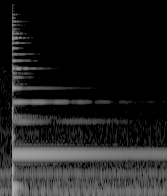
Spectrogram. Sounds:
harp, music, musical instrument

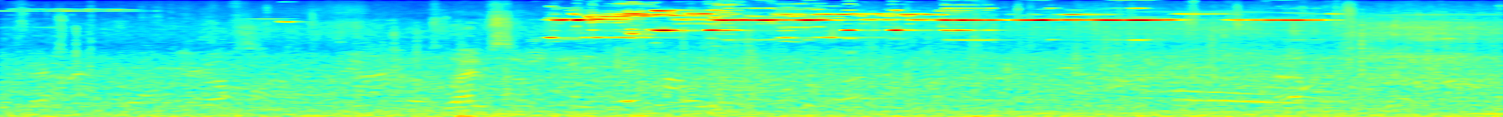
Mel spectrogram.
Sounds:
car, motor vehicle (road), vehicle

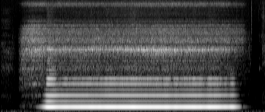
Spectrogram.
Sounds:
music, wind instrument, musical instrument

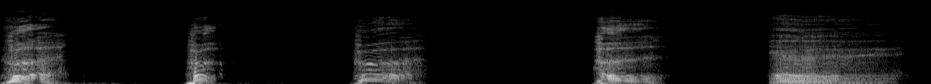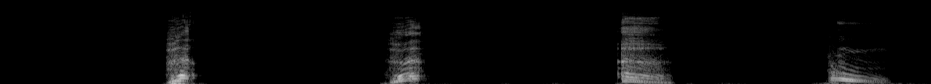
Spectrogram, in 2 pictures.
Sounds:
human voice

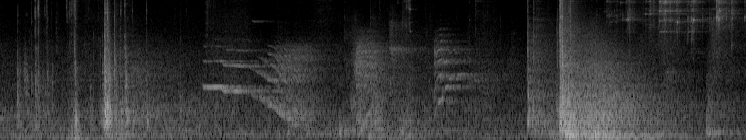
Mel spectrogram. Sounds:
domestic sounds, door, slam

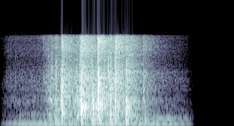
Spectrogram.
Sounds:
bird, wild animals, animal

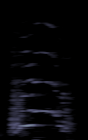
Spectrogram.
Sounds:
squeak

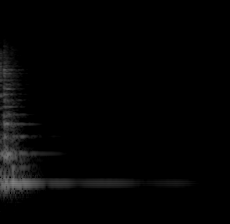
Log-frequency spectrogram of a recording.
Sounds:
bowed string instrument, musical instrument, music

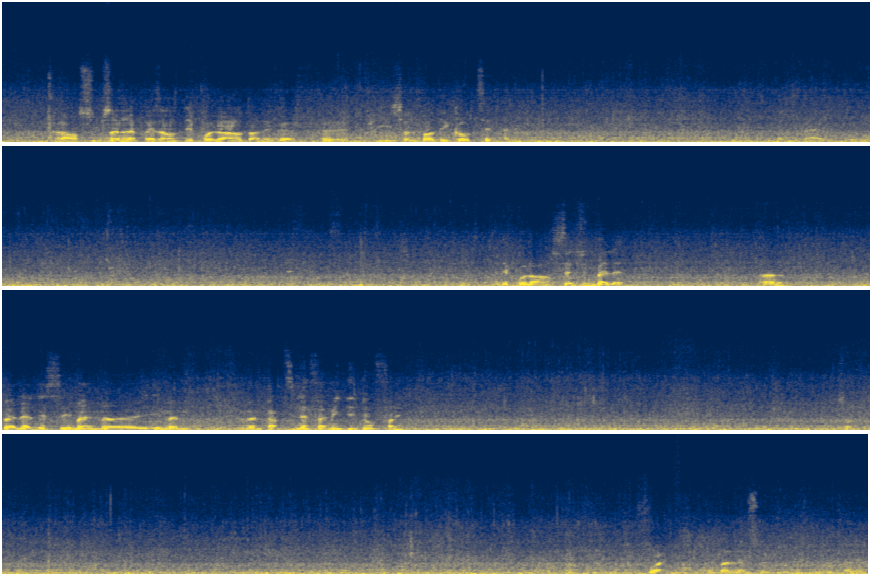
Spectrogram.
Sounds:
vehicle, boat

